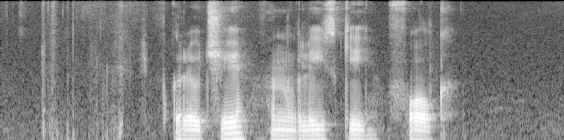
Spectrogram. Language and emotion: Russian, neutral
